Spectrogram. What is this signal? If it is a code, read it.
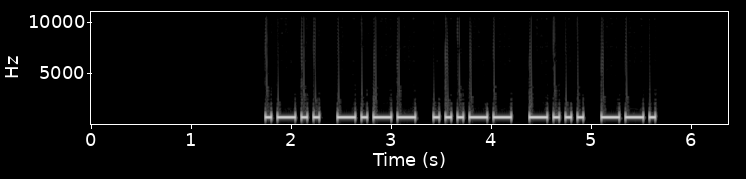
Morse code, heard as a keyed tone, about 21 wpm, 700 Hz. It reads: LY3BG
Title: DXCC-100 Call Signs - 5 Characters - Repeated 2x - 20wpm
